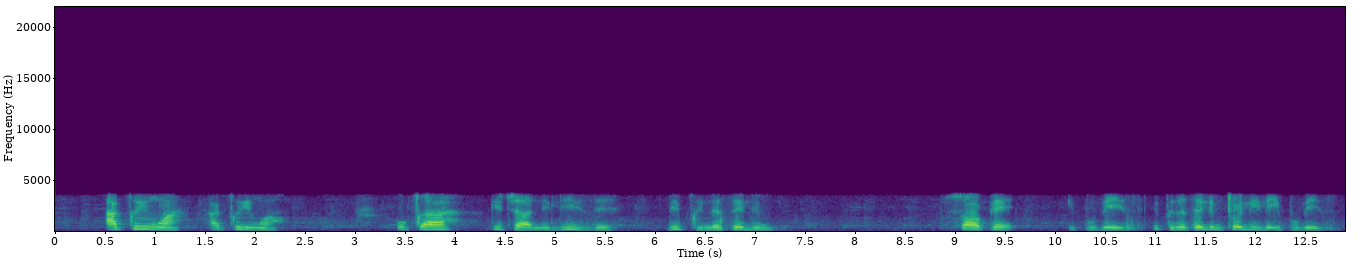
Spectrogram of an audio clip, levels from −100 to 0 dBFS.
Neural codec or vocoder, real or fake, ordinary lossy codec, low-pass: none; real; none; 3.6 kHz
